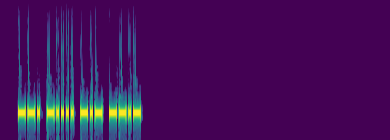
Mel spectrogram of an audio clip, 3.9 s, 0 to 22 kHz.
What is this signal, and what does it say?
Morse code, heard as a keyed tone, about 51 wpm, 700 Hz. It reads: G6KQ
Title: DXCC-100 Call Signs - 4 Characters - Repeated 3x - 50wpm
